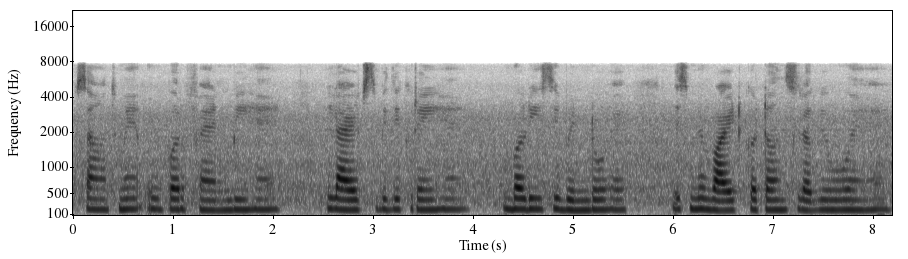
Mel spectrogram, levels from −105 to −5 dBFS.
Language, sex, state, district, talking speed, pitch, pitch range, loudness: Hindi, female, Punjab, Kapurthala, 155 wpm, 195 Hz, 190-200 Hz, -20 LUFS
